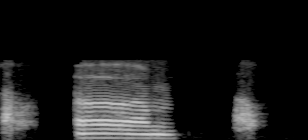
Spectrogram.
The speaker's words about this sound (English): Now I got all these hounds around me. I got, let's see, three dogs in this house and a pig. But anyway, one of the dogs is going off right now about what I don't know.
